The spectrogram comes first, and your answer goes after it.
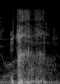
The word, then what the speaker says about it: Utrecht: Comme ça qu'on prononce Utrecht.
